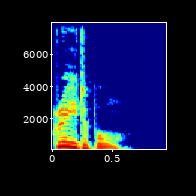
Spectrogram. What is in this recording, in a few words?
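"gradable", English, British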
